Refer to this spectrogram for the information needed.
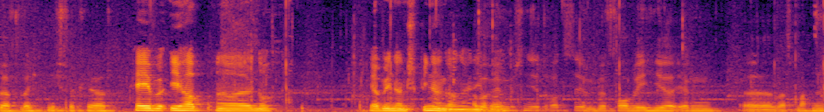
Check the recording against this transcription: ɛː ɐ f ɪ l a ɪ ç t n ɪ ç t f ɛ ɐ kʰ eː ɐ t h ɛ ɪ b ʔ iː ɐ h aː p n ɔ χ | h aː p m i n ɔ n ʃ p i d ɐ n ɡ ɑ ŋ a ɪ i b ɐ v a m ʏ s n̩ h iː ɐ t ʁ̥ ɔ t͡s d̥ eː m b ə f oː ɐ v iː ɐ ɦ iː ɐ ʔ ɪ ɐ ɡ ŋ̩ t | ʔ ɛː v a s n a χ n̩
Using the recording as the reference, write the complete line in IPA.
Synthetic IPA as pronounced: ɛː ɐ f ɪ l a ɪ ç t n ɪ ç t f ɛ ɐ kʰ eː ɐ t h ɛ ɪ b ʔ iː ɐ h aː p n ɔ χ | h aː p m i n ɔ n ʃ p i n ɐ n ɡ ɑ ŋ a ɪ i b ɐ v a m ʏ s n̩ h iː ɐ t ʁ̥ ɔ t͡s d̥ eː m b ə f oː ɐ v iː ɐ ɦ iː ɐ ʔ ɪ ɐ ɡ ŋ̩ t | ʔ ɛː v a s m a χ n̩

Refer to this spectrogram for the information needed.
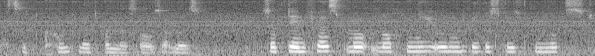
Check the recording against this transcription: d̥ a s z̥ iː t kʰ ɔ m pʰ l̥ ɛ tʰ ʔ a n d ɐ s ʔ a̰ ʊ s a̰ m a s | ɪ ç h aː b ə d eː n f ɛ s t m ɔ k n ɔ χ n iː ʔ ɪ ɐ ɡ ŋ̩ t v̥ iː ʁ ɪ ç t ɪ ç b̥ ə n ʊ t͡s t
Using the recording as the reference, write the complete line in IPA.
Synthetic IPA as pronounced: d̥ a s z̥ iː t kʰ ɔ m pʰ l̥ ɛ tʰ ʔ a n d ɐ s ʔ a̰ ʊ s a̰ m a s | ɪ ç h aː b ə d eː n f ɛ s t m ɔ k n ɔ χ n iː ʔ ɪ ɐ ɡ ŋ̩ t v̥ iː ʁ ɪ ç t ɪ ç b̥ ə n ʊ t͡s t

